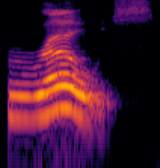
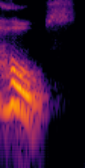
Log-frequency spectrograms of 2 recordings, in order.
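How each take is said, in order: First: The first R sound is strongly pulled back. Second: The first R sound is light and weak. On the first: The speaker calls it right. "A gente puxa" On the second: The speaker calls it wrong. "a gente não fala rose"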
